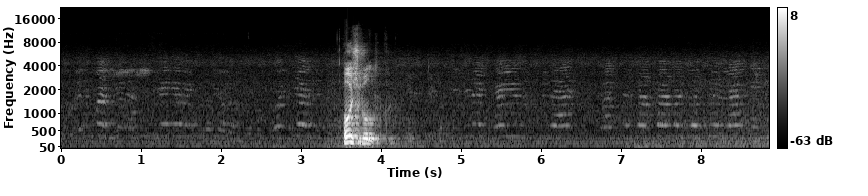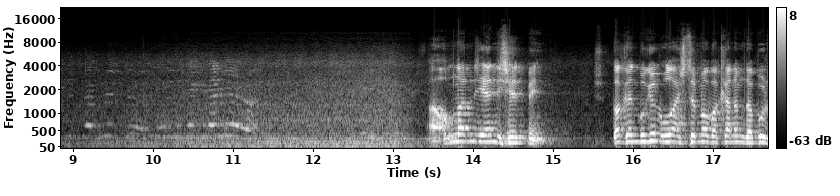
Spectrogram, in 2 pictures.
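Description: An older man speaks loudly into a microphone over a loudspeaker.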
